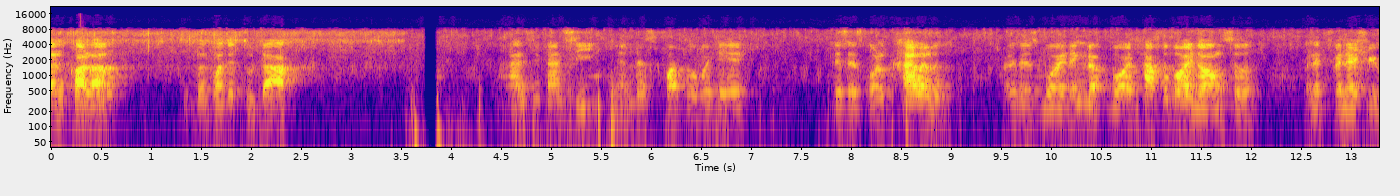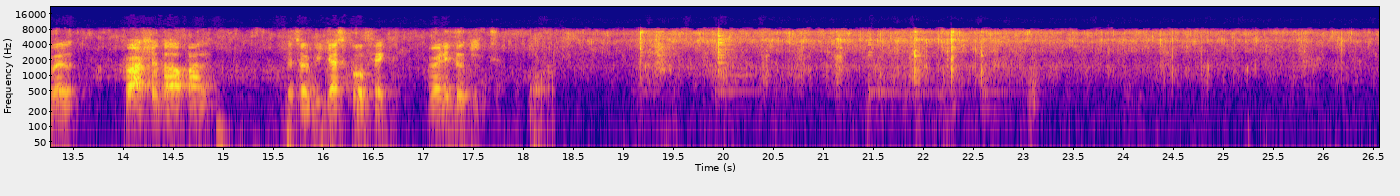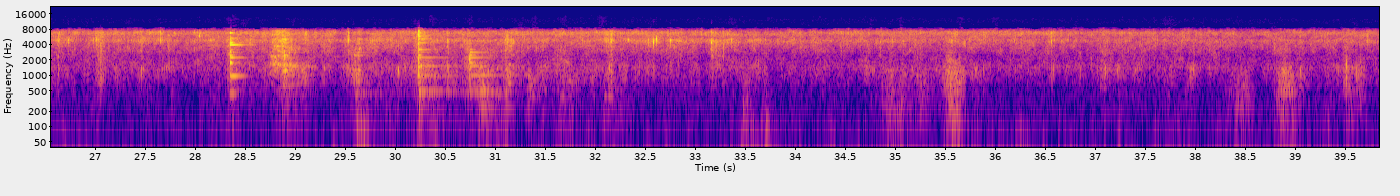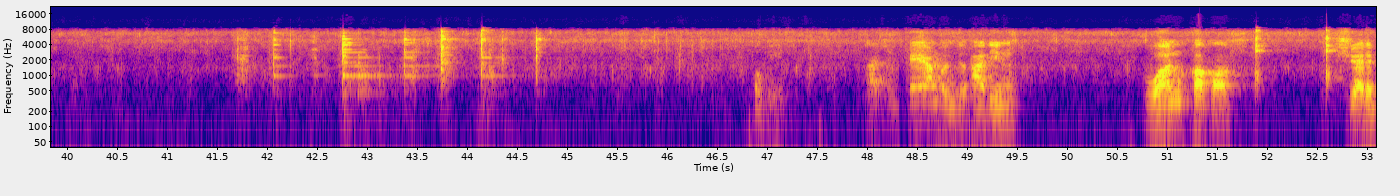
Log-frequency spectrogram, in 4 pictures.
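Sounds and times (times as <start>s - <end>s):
vegetables sizzling in oil: 0.0s - 53.0s
spoon scraping pot: 19.1s - 23.3s, 28.3s - 31.5s, 41.6s - 45.0s.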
